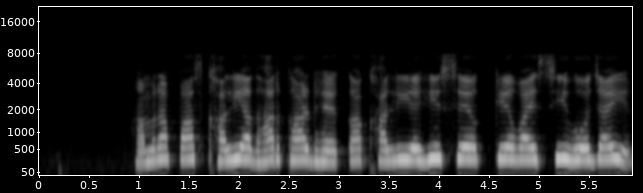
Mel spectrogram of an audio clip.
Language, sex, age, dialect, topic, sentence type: Magahi, male, 18-24, Western, banking, question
